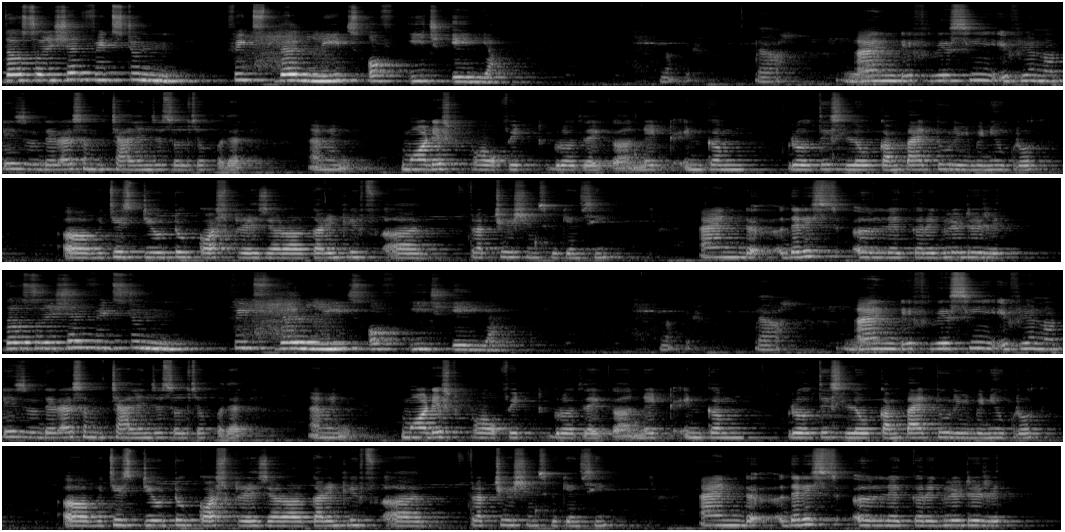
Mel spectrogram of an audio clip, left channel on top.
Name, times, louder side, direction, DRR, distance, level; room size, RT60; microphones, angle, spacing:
voice 1, 0.0-1.8 2.3-5.0 8.4-8.7, left 2 dB, 70° left, 4 dB, 0.7 m, -23 dB
voice 2, 2.3-3.0 6.3-6.7 7.5-7.9 8.5-13.0 13.7-14.1 14.6-15.8 16.0-18.0 18.5-20.9 21.8-25.5 25.9-27.3 28.2-31.2, right 1 dB, 10° right, 7 dB, 0.4 m, -28 dB
8.0 x 4.2 x 6.2 m, 1.0 s
head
